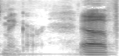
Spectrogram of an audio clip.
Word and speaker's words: Mangara: So the next card is Mangara the Diplomat, or Mangara, depending on where you do the syllable breaks. No, it's Mangara.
